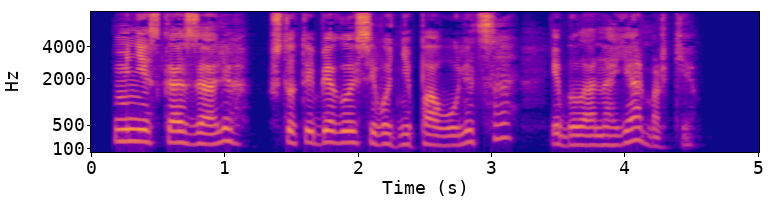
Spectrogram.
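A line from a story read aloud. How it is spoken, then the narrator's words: Dry, flat, blunt statement. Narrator (Russian): сухо и неэмоционально прямо заявила она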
